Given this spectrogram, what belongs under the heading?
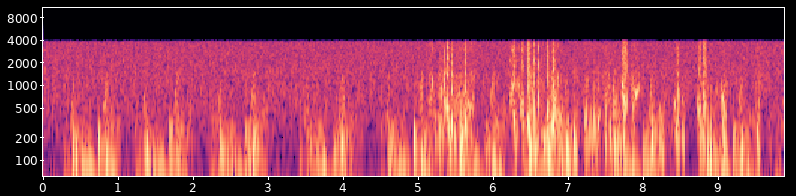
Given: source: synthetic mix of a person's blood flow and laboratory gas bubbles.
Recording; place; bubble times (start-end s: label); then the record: Doppler ultrasound of blood flow; precordium
5.12-5.76 s: bubbles
6.21-6.94 s: bubbles
7.05-7.17 s: bubbles
7.20-7.96 s: bubbles
8.18-8.30 s: bubbles
8.39-8.57 s: bubbles
8.70-9.13 s: bubbles
9.49-9.59 s: bubbles
From the record:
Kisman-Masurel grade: 333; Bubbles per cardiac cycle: rolling drumbeat, 9 or more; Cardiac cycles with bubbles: 50 to 99%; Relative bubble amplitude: loud (0.450 to 0.775); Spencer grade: 3 (all of the cardiac periods contain showers or single bubble signals, but not dominating or overriding the cardiac motion signals); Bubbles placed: only in the low amplitude regions of the cardiac cycle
